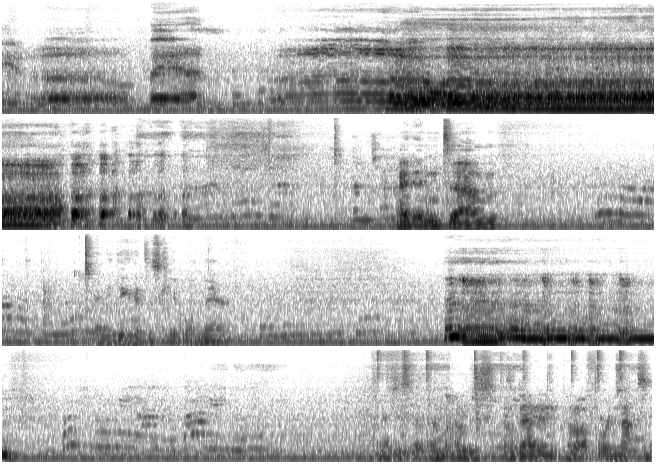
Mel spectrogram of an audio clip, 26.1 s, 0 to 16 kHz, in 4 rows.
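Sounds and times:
man humming a tune: 0.0 - 9.2, 17.4 - 19.9
man groaning in frustration: 3.0 - 7.3.

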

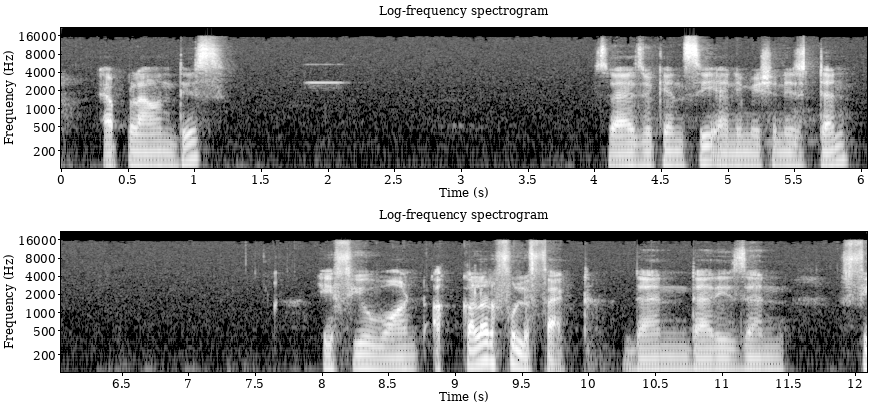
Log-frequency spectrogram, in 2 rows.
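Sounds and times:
background hiss: 0.0 - 12.0
short high beep: 1.8 - 2.2
person speaking: 4.0 - 6.0, 7.5 - 12.0.

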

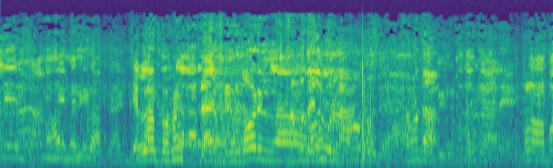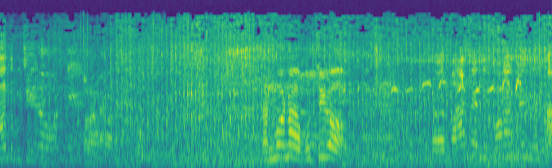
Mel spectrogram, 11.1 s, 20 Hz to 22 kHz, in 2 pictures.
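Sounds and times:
tractor diesel engine idling: 0.0 - 11.0
voices talking: 0.0 - 11.0.

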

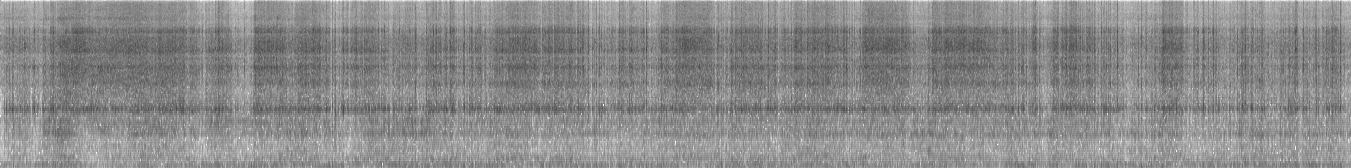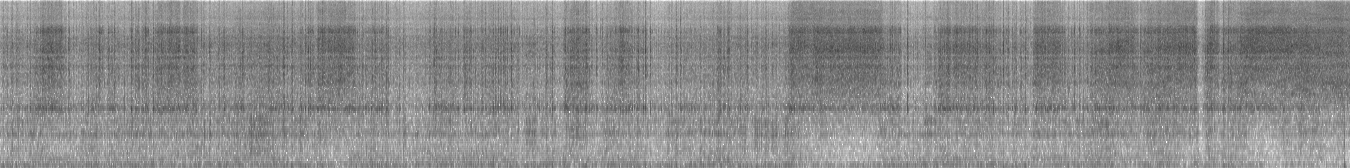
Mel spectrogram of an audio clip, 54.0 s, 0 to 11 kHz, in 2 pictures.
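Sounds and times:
freefall wind rushing: 0.0 - 54.0.

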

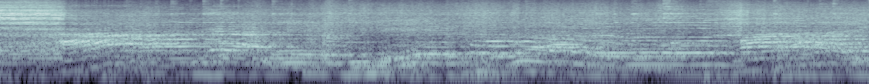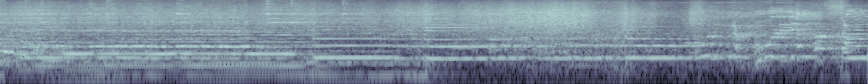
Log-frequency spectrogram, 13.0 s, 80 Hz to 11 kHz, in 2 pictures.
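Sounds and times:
man singing amplified: 0.0 - 9.8
choir singing: 0.0 - 11.2.

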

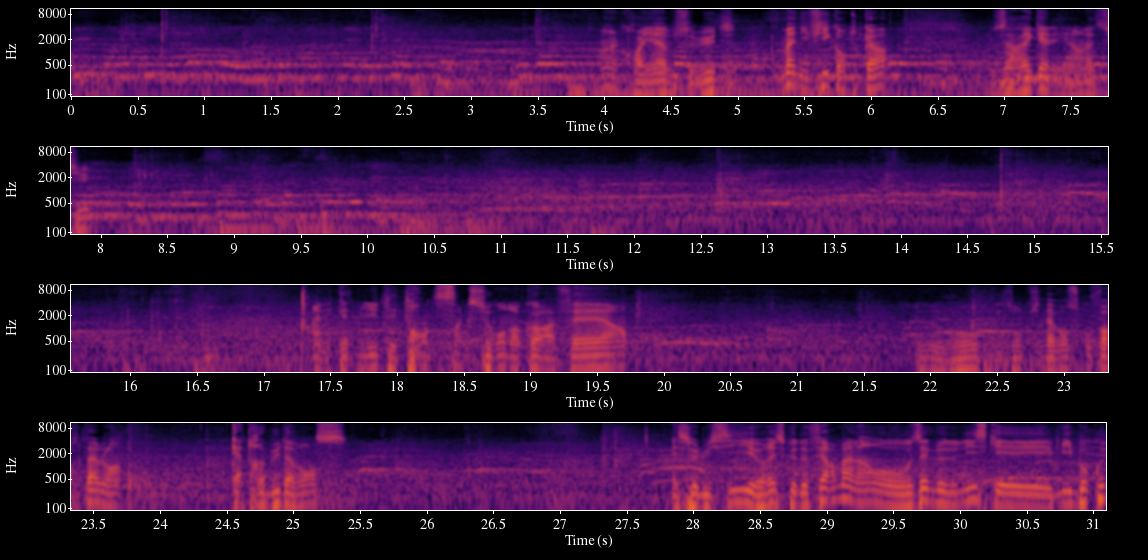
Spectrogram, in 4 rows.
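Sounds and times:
crowd voices: 0.0 - 31.0
hockey sticks clacking puck: 13.8 - 15.2, 15.9 - 16.6, 23.4 - 24.8, 27.0 - 28.0.

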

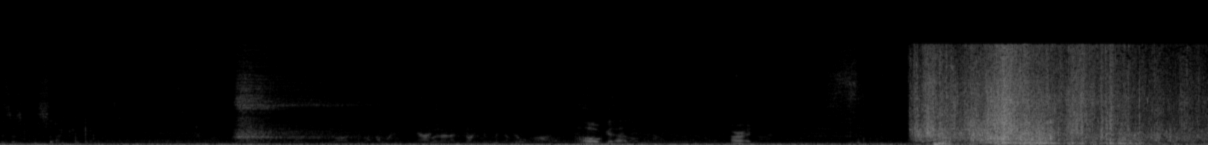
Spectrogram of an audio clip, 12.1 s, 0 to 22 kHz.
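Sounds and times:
water splashing: 9.1 - 12.0.

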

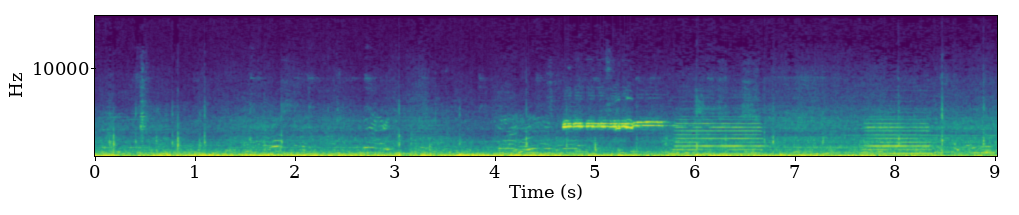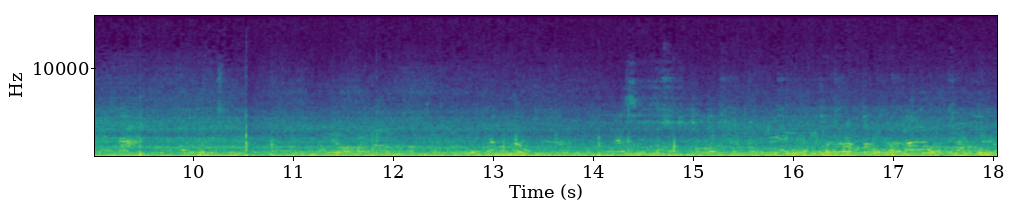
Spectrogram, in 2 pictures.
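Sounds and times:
murmur of voices: 0.0 - 18.0
scoreboard buzzer blasts: 5.0 - 6.8.

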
